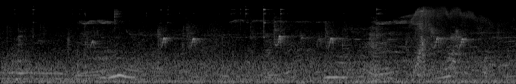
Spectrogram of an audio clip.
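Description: Small birds chirping in the surroundings, short high calls repeated several times a second, with a brief rushing noise a little past four seconds in.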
